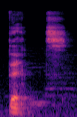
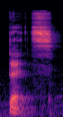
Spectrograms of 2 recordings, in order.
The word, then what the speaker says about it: debt: This is pronounced debt, debt. B silent.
